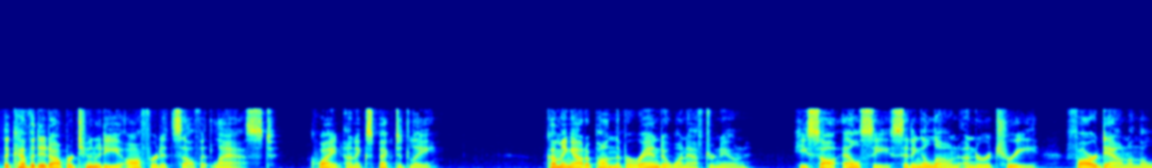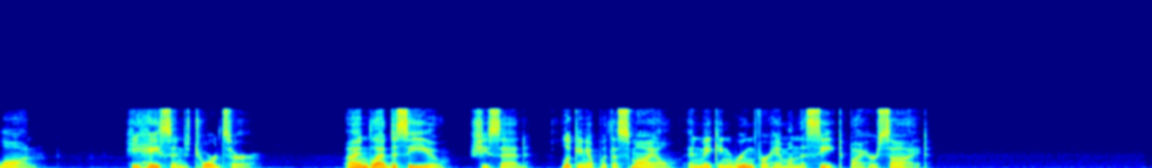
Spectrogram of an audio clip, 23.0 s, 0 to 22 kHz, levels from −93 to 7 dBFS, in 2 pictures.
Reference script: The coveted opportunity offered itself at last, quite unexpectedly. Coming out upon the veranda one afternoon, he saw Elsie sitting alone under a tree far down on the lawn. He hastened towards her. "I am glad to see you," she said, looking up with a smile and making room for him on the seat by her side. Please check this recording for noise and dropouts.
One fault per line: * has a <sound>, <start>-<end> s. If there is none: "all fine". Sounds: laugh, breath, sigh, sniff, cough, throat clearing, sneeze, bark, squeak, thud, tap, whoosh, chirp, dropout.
all fine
